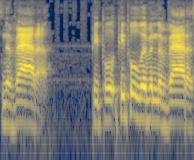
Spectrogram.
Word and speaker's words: Nevada: I know Nevada is how you pronounce it in the language, but people who live in Nevada say Nevada. Right, Nevada.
